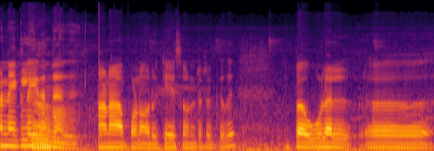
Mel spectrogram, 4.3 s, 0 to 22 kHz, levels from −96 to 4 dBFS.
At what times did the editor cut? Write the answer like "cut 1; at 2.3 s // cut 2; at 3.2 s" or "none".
cut 1; at 0.9 s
